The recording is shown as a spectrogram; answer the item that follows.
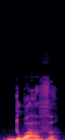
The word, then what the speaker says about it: doivent: And then the last one, ils doivent, so same thing, classic ending for the plural form, ENT here, okay, but then you don't pronounce it. Doivent, doivent, elles doivent, ils doivent, elles doivent.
